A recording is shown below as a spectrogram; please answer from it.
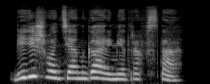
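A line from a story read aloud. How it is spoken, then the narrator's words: Girl asking calmly. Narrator (Russian): девушка уже спокойным голосом спросила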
